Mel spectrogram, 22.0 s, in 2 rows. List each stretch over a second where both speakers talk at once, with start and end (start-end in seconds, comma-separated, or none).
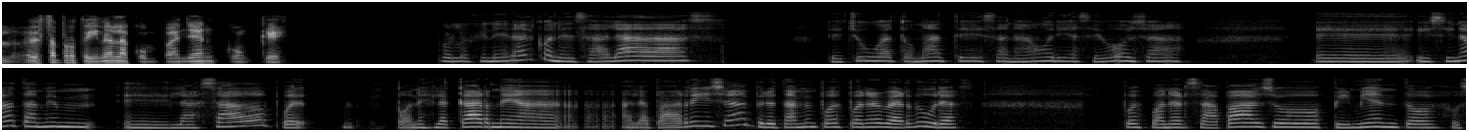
none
